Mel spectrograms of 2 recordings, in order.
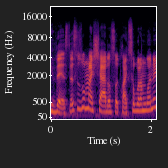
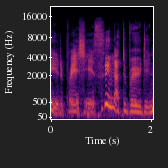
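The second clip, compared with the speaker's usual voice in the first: put-on goblin creature voice; 3 semitones lower than usual. Speaking to the audience and switching into a goblin voice. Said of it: "In goblin voice".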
